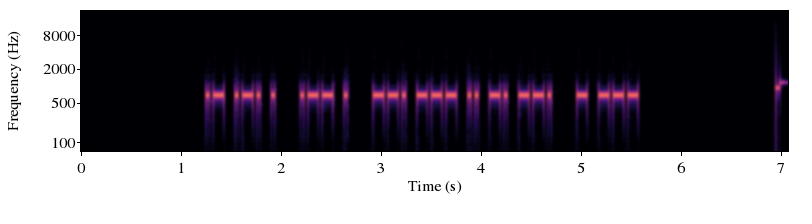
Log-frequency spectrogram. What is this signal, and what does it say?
Morse code, heard as a keyed tone, about 33 wpm, 700 Hz. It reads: ARE WE GOING TO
